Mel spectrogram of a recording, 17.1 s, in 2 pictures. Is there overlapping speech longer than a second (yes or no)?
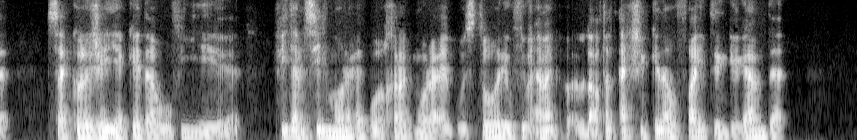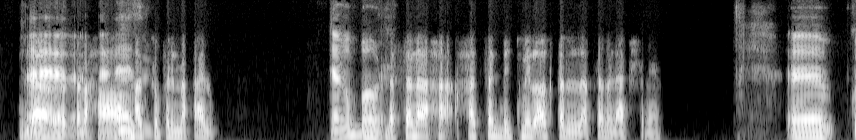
yes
